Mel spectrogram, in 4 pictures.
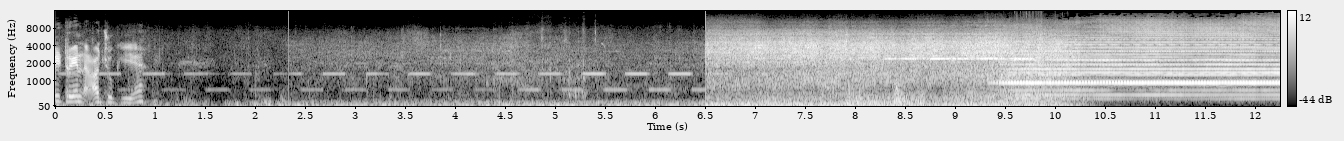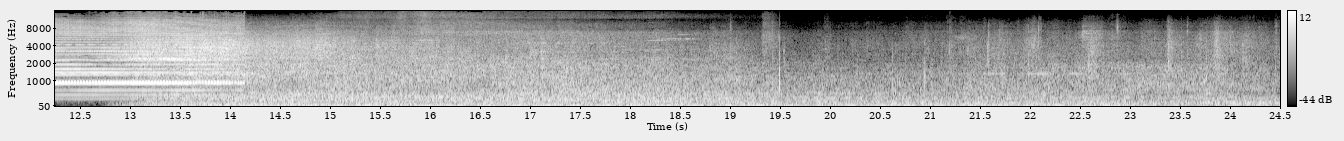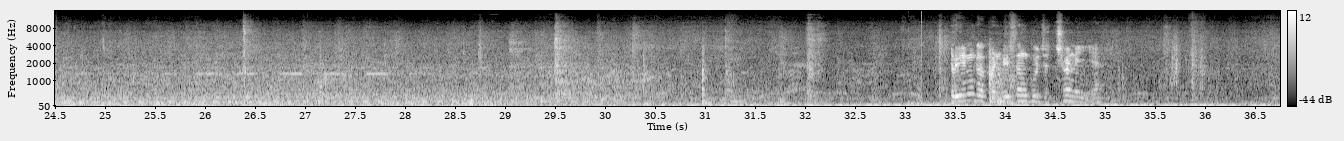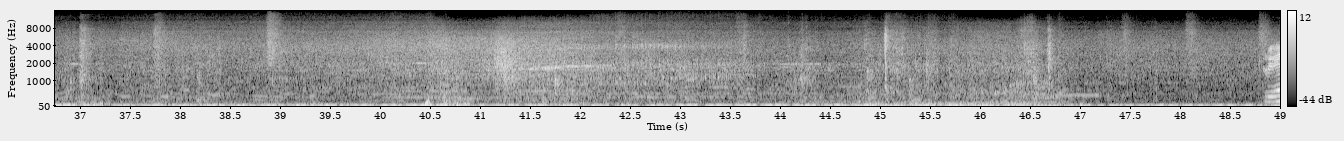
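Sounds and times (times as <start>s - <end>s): diesel locomotive engine rumbling: 0.0s - 49.0s
train horn blast: 8.4s - 14.3s, 39.9s - 42.1s.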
